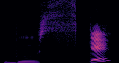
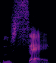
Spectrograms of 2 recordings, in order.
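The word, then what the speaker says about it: busqué: QUE, because if I didn't spell change, if I had a C there, you pronounce that busse. And we can't have that. We need the k sound, so we need busque.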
